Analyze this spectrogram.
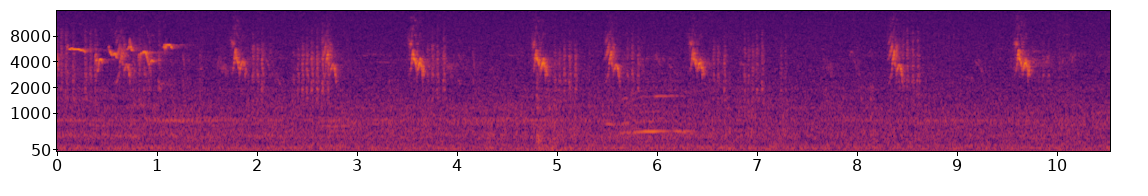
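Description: Small birds chirp in short, sharp bursts nearby.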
